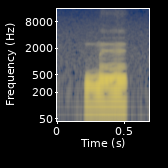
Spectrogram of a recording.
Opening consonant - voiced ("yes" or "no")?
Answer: yes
